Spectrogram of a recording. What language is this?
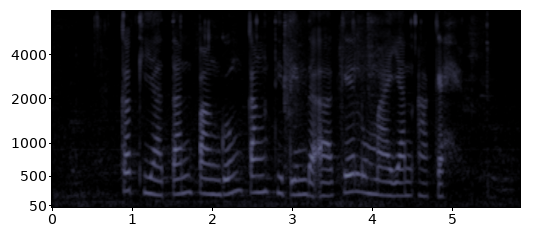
Javanese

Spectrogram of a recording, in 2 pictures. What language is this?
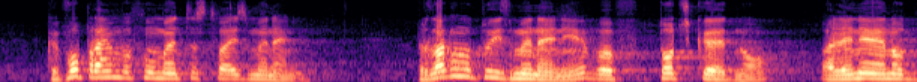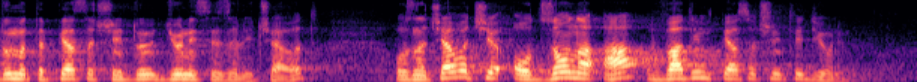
Bulgarian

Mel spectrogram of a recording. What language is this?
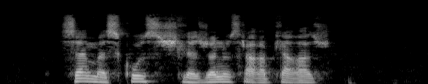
Kabardian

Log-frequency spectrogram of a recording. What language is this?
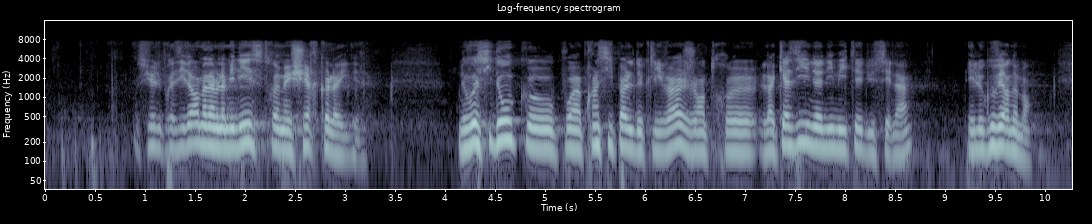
French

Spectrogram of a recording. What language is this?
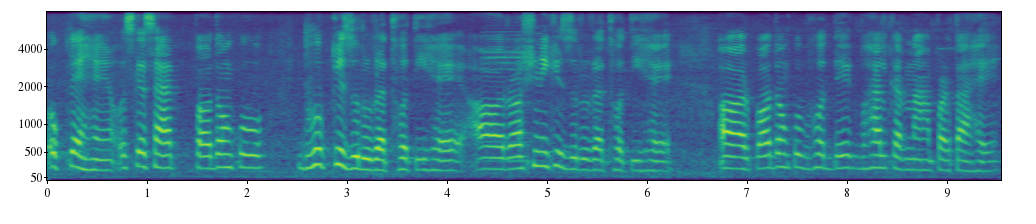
Urdu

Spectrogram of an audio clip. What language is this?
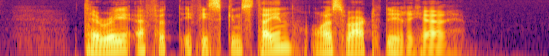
Norwegian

